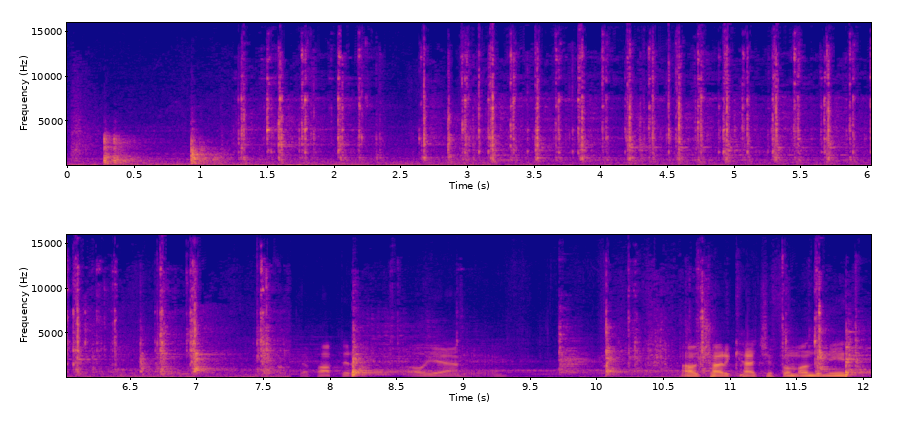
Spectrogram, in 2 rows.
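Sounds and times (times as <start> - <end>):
shop press humming: 0.3 - 12.0
rapid irregular clicking: 1.2 - 7.8, 9.7 - 12.0.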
